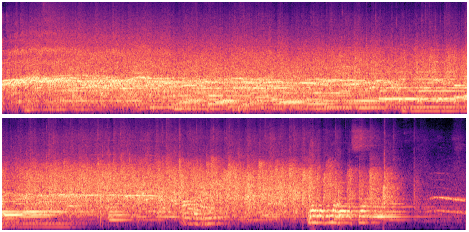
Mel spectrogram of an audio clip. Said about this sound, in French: Maintenant, je veux qu'on acclame Dieu pour notre boss, c'est-à-dire le boss des boss. C'est le Saint-Esprit, acclame Dieu pour ça.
